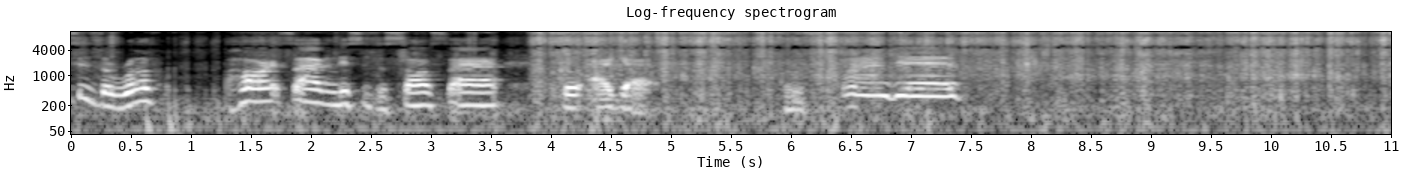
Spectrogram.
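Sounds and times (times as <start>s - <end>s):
plastic packaging crinkling: 3.2s - 11.0s.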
